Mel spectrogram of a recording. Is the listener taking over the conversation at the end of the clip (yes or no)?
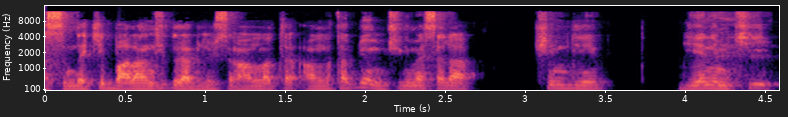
no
